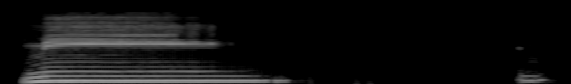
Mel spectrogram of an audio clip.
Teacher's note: দুই ঠোঁটের বাইরের অংশ থেকে · এই মিম অক্ষরটা আসলে দুই ঠোঁটের শুকনো জায়গা থেকে উচ্চারণ করতে হয়, আর 1 2 3 4 আলিফ টেনে পড়তে হয়।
